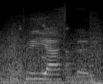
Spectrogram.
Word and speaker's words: prijatelj: Prijatelj.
